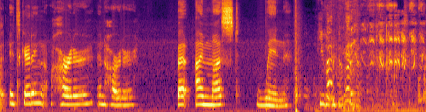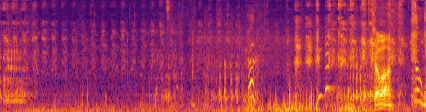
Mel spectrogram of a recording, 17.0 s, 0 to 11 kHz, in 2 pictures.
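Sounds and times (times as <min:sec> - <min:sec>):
camel calling rasping: 0:11.5 - 0:13.8.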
